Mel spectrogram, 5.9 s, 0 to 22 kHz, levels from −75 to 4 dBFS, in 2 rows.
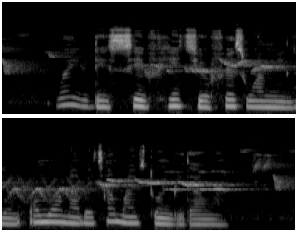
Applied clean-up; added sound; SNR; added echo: none; Bird; 11 dB; none.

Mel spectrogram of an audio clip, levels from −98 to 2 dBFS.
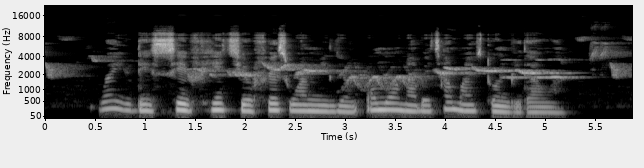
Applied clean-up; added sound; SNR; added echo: classical method log-MMSE.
